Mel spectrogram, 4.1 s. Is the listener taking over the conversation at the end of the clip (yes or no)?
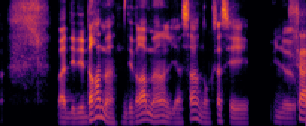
yes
